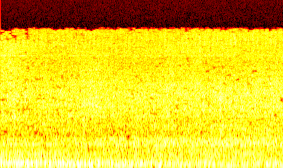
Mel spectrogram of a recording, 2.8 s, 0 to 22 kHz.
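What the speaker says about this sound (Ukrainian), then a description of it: "Двигатель працює тихенько, рівненько, без нюансів" A 2020 Jeep Renegade's engine runs quietly and evenly, a steady low hum with a soft hiss and no change in pace, close by with no one speaking.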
